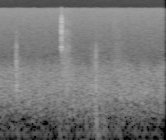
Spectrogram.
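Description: Faint, steady rush of river current, with three soft ticks spaced about half a second apart.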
